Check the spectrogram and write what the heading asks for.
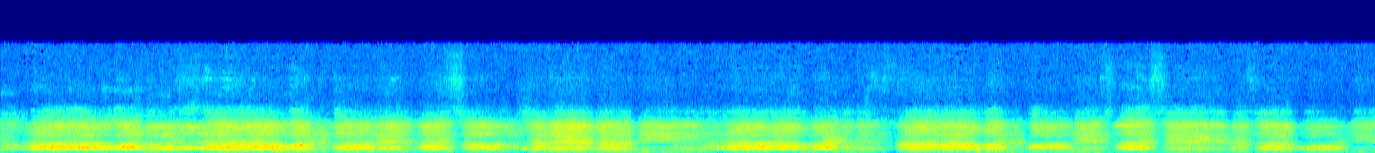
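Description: Recorded choral music: a choir singing long, held phrases with short breaks between them.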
